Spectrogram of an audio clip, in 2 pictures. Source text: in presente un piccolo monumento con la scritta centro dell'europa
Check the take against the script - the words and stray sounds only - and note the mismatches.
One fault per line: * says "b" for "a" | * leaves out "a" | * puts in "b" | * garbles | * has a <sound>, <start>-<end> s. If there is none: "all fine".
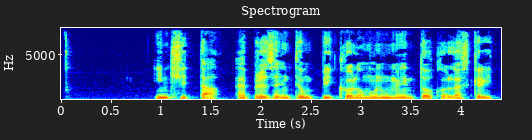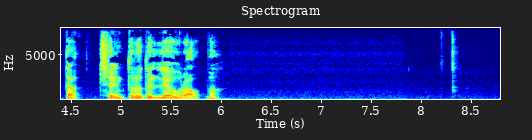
* puts in "città è"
